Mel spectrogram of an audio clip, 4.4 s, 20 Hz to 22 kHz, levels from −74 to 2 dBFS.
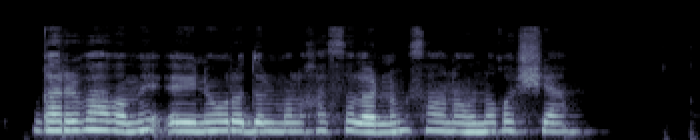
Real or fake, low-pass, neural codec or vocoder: real; 10.8 kHz; none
